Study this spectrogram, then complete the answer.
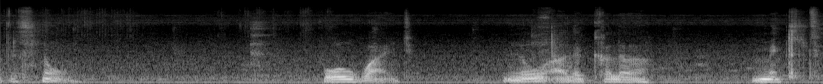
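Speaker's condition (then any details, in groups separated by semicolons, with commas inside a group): Cerebral palsy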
